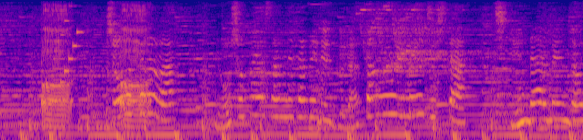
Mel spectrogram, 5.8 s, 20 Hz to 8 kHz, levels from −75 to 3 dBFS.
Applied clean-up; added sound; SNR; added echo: none; Burping, eructation; -1 dB; reverberation time 0.2 s.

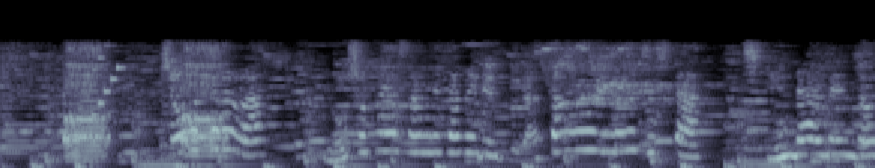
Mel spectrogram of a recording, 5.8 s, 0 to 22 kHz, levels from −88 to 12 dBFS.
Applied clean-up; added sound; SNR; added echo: classical method WPE with log-MMSE.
